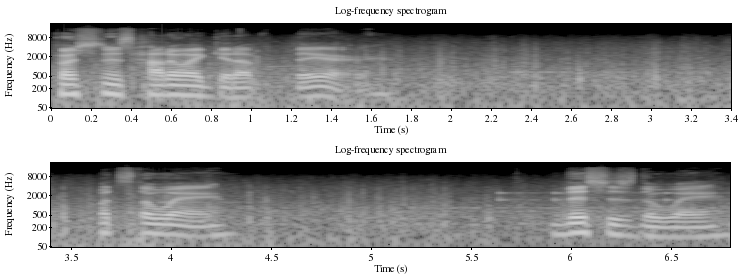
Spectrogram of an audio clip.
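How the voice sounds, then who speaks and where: A man's voice: mid-range voice, steady tone, slow pace, noisy background. A man livestreaming a game, chatting casually and playfully with his viewers. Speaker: livestreamer, VTuber. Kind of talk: casual gaming livestream chat. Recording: music behind the voice. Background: game music.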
